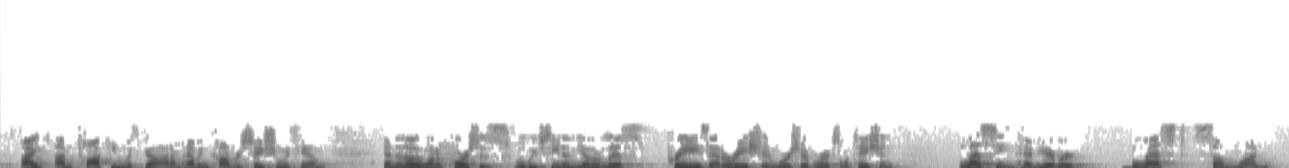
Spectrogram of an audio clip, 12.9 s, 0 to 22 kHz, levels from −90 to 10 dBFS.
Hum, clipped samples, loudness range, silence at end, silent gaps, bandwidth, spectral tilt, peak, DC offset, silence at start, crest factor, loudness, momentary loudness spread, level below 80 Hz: none; under 0.1%; 2 LU; 0.15 s; none; 6 kHz; -5 dB/octave; -8 dBFS; under 0.1%; 0 s; 16 dB; -24 LUFS; 9 LU; -58 dBFS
